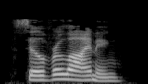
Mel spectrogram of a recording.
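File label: "silver lining", British English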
